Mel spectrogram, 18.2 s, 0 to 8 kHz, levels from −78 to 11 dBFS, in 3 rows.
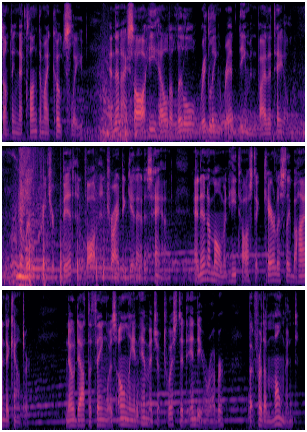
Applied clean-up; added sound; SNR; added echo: none; Race car, auto racing / Accelerating, revving, vroom; 5 dB; none.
